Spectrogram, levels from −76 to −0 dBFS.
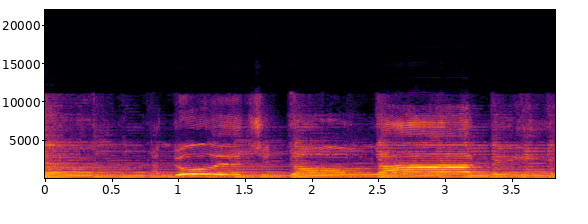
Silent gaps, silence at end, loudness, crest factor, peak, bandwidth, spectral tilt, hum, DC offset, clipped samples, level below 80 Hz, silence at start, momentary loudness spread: none; 0 s; -15 LUFS; 14 dB; -2 dBFS; 12 kHz; -3.5 dB/octave; none; under 0.1%; under 0.1%; -58 dBFS; 0 s; 10 LU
